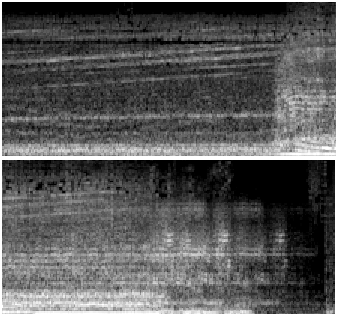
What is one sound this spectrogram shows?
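A huge machine roars and rumbles with deep thrusters blasting.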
